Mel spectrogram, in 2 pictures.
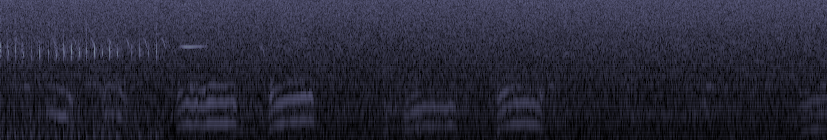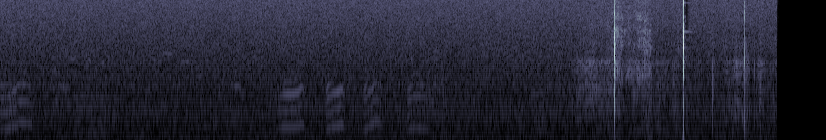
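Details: Sharp-tailed grouse in Baudette, Minnesota: soft, hollow rising-and-falling hoots repeated in short bursts, heard faintly at a distance, with a brief buzzing rattle at the start and a few loud clicks near the end.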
